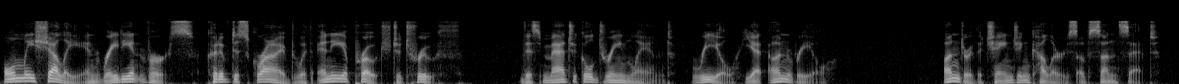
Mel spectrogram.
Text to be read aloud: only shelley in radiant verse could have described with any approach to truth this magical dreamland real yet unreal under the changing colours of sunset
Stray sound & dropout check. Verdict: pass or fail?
pass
